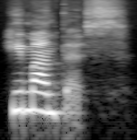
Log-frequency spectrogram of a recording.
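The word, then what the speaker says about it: Haemanthus: Hemonthus. Hemonthus. That's what they're going to name the company. Hemonthus. It's an E. I don't like, this is how you pronounce it. Hemonthus.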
